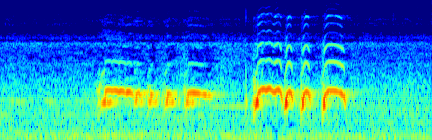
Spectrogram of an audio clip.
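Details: Zebra dove of a local type, singing as a lure to make other zebra doves answer: one soft rolling trilled coo followed at once by a quick stuttering run of three to four clipped coo notes.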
